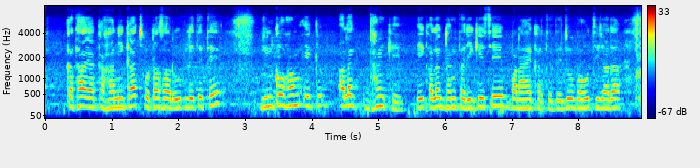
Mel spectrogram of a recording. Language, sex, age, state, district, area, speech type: Hindi, male, 18-30, Uttar Pradesh, Azamgarh, rural, spontaneous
